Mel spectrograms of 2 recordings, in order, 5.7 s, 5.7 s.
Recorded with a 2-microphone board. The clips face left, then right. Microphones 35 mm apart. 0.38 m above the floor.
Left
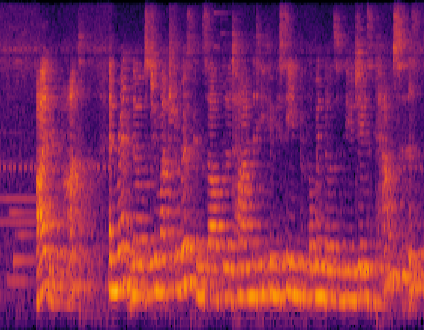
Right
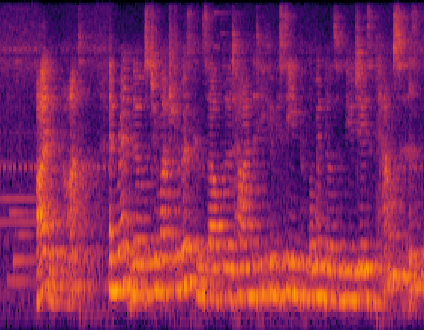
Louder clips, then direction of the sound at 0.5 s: Left 1 dB; 20° left (ahead or behind).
